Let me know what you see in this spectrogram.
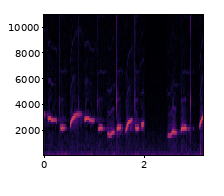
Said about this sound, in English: Do you have the Andy Griffith theme over there? That little whistle thing?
